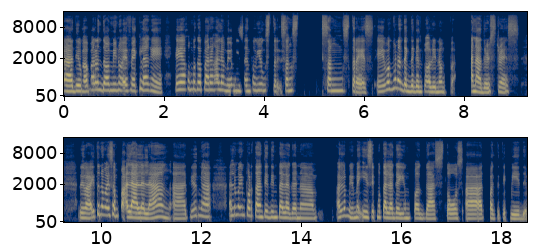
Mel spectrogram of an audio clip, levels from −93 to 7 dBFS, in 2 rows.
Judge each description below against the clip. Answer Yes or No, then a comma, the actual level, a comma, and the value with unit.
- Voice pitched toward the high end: Yes, high, 235 Hz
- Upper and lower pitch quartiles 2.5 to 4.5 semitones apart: No, average, 5.3 semitones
